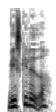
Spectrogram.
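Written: viskelæder

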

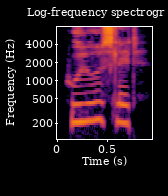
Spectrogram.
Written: hududslæt

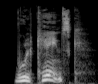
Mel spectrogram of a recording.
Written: vulkansk

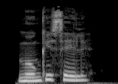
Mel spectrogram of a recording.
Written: munkecelle

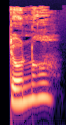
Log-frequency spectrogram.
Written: dundrende

